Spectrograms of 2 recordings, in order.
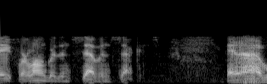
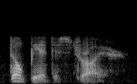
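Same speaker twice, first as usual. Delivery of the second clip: ordinary delivery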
